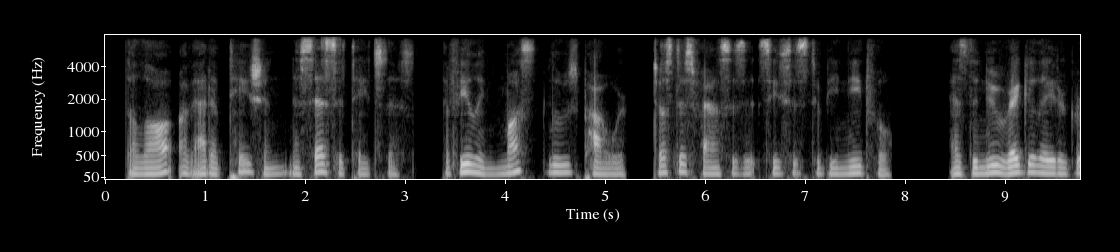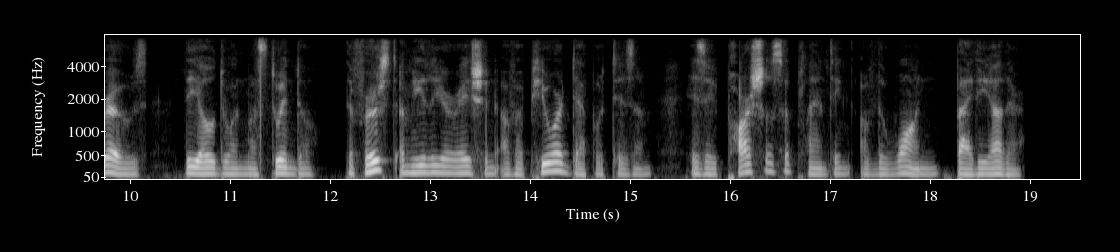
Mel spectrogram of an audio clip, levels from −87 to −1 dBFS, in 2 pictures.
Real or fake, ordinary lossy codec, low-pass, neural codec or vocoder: real; AAC, 48 kbps; 7.2 kHz; none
